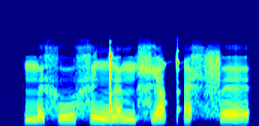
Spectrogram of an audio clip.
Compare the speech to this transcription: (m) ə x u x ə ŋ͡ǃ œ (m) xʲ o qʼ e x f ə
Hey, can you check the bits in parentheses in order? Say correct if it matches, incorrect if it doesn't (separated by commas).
correct, correct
